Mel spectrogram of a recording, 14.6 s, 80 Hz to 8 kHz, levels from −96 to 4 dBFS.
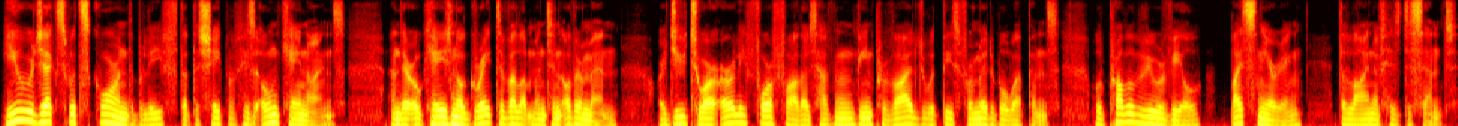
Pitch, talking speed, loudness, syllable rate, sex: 105 Hz, 185 wpm, -20 LUFS, 5.9 syllables/s, male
